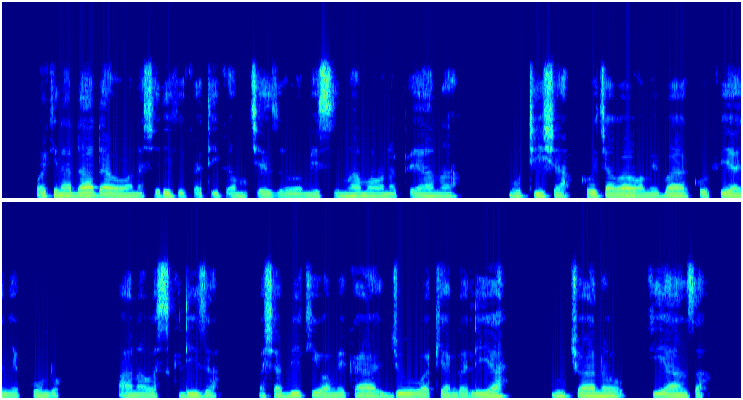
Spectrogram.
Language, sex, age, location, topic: Swahili, male, 18-24, Wajir, government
